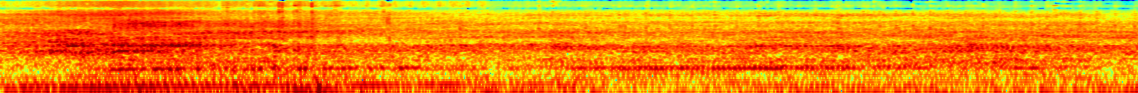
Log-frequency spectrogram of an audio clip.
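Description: Motorcycles pass by at night on a quiet street, a muffled engine drone rising and easing at moderate distance over steady background noise, with no voices.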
